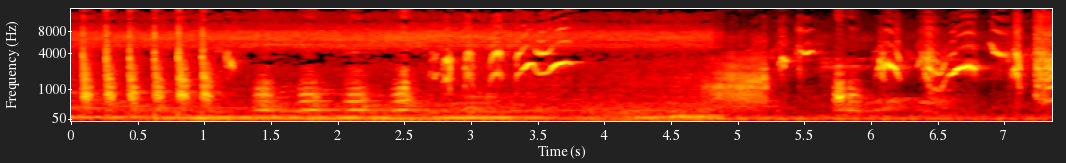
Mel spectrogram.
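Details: Song of a Javan myna, played to coax a quiet myna into singing. Quick rasping notes give way to a noisy burst, then curved whistles and chatters.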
